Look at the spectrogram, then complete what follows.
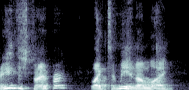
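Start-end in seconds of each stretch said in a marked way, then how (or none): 0.0-0.7 put-on Irish accent. Retelling what a drunk Irish girl asked at a bachelor party: imitating an Irish accent. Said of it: "because of the accent".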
